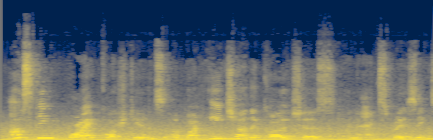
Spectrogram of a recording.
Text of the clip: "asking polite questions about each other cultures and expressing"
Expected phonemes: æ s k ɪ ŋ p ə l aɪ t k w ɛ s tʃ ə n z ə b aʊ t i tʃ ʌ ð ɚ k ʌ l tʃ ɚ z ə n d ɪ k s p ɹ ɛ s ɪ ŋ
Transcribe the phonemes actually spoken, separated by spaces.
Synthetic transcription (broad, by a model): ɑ s k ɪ ŋ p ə ɪ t k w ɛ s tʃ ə n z ə b aʊ t i tʃ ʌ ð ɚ k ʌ l tʃ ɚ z ə n d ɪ k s p ɹ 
